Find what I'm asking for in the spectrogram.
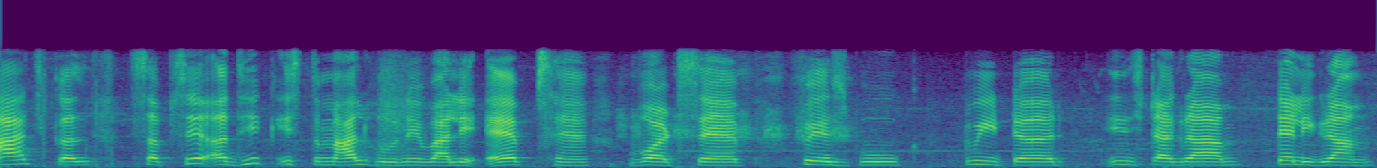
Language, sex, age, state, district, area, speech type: Hindi, female, 45-60, Uttar Pradesh, Sonbhadra, rural, spontaneous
